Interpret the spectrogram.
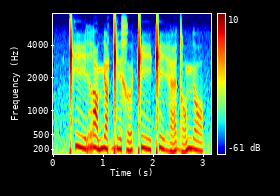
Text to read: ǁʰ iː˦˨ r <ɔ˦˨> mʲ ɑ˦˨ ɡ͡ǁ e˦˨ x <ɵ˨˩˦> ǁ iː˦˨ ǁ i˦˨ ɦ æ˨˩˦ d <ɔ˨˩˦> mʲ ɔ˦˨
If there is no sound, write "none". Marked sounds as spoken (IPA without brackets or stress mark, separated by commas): ɑ˦˨, ɵ˨˩˦, ɔ˨˩˦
